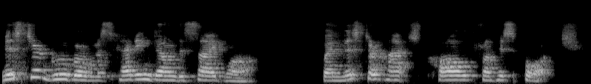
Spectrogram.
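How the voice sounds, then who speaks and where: A woman's voice: mid-range voice, a little slow, darkish tone. A woman narrating a children's story for readers theatre, recorded with a dull, echoey sound.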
